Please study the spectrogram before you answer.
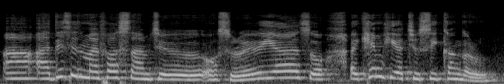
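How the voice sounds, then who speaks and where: Halting Japanese-accented woman poet, slightly high. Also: expressive, crowd noise. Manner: halting, laughing, many fillers. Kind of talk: live poetry reading with chatty introduction. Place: festival stage before an audience.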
